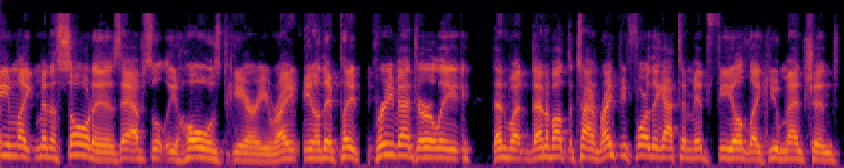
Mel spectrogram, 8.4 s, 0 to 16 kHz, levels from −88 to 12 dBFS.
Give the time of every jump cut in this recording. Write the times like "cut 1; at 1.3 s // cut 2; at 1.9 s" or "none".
cut 1; at 3.0 s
